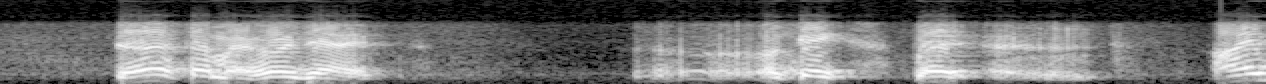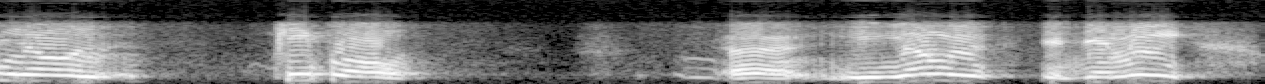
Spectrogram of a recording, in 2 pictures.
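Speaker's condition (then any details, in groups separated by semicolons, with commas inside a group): Parkinson's disease; Parkinson's diagnosed five years ago, stutter since at least college years; very painful, frustrating, attacks jaw and hands, physical therapy with Kevin Linde, exercise bike, swimming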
